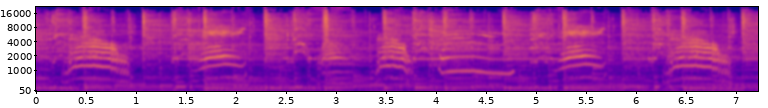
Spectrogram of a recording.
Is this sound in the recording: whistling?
no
